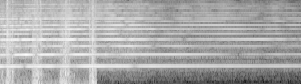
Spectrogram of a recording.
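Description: A steady siren-like whistle tone, with heavy thuds about two a second that stop about two seconds in. The tone then holds on and slowly fades.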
